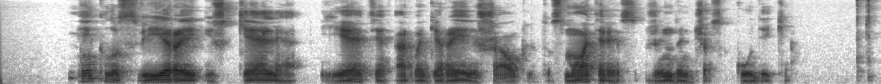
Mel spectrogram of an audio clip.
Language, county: Lithuanian, Utena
